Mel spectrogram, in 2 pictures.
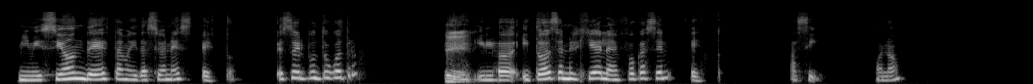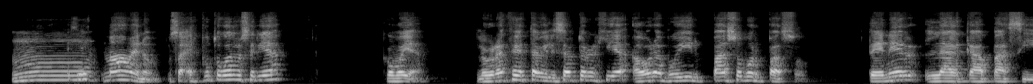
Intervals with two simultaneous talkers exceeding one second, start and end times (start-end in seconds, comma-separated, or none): none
